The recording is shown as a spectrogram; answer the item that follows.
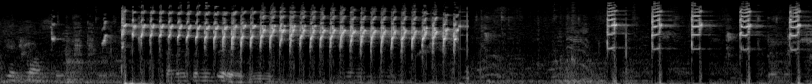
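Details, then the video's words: Lovebirds giving a fast run of harsh, shrill, evenly repeated chirps for about three seconds, then a pause and five separate sharp, high squeaks spaced about half a second apart, over a faint low background murmur. "Strange sounds and the crunch of inseparable parrots"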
